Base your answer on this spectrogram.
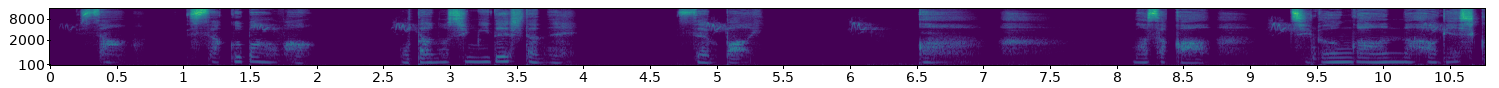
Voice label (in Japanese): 朝チュンピロートーク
